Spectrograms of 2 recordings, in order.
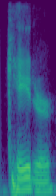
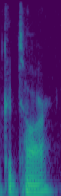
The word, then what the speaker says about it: Qatar: more from like from cater first of all not guitar you got to say it properly i don't know because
